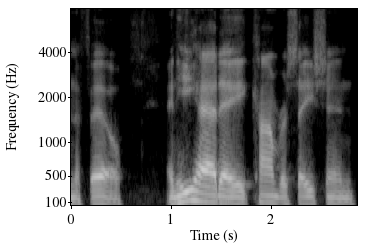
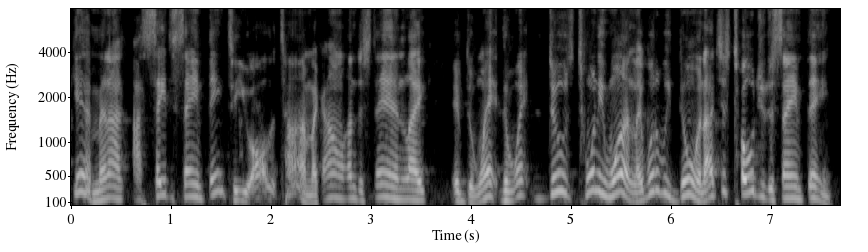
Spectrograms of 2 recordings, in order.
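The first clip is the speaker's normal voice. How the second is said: higher, mock-exasperated dad; a father pretending to be baffled, lightly raised; 11 semitones higher than usual. Father teasing his son about ignored advice, mock exasperation. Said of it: "I'm like".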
